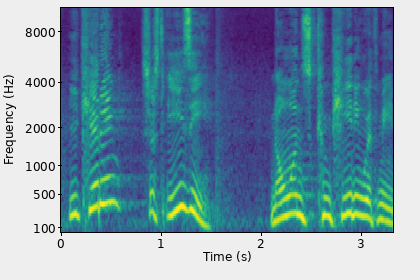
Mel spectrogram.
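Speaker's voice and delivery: high-pitched, breezy brush-off in a retold quote; mock incredulity. German marketer to questioner on having no competition, mock incredulous. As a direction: quote him scoffing, pitched well up.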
